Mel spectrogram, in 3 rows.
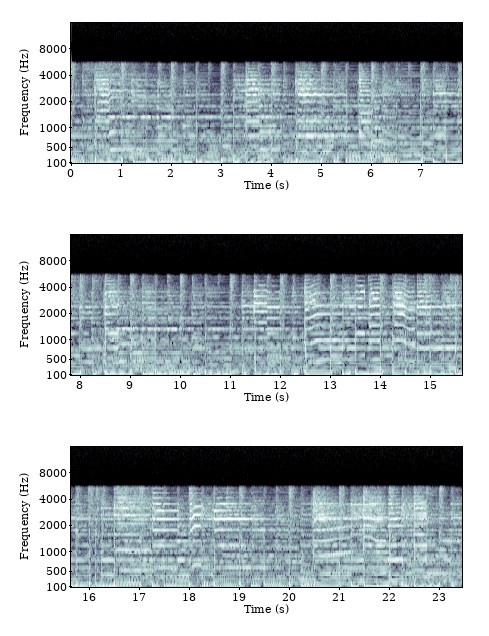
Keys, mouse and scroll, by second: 1.0-1.5 scroll up 2, 4.2 scroll down 1, 5.1 click, 6.3 click, 6.4 click, 8.2-8.6 scroll up 1, 10.8 scroll down 1, 13.2 click, 14.4 click, 15.2 click, 15.5 click, 15.8 click, 17.4 click, 18.4 click, 19.7 click, 19.9 click, 22.6 click.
